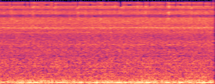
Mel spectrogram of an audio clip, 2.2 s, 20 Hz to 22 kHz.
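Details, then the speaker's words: 1965 Dodge Custom 880, running on a new carb after 3 years sitting. Steady low idle with an even rumble and no lifter tap; a light tick from a slight exhaust leak is buried under the engine note. Otherwise runs well. "And no lifter tap, nothing. The only tap you might hear on camera, got a slight exhaust leak, but it runs good"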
